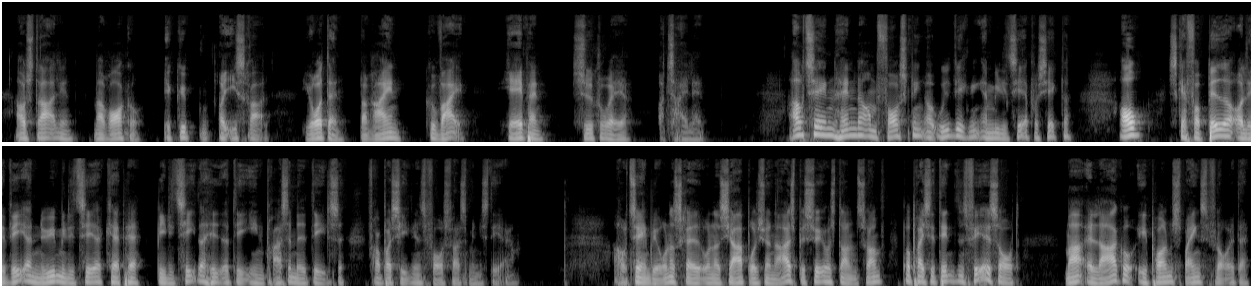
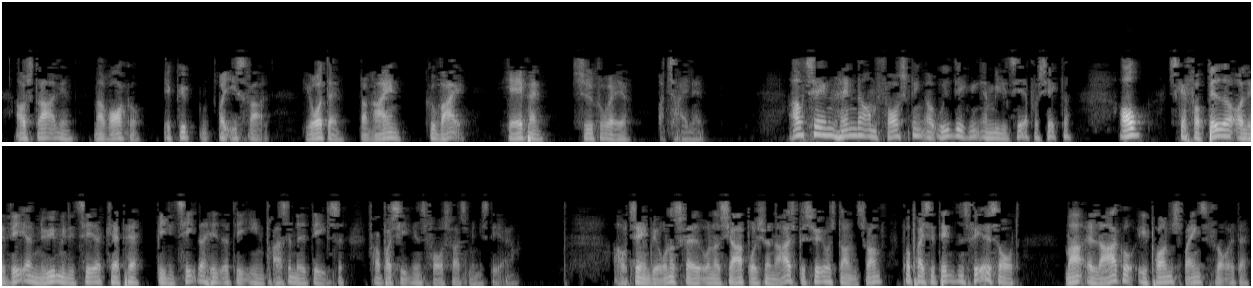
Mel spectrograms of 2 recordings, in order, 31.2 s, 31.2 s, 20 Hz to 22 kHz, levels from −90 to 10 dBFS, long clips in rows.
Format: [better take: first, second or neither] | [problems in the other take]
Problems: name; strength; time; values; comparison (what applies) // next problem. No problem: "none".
first | garbled, watery; badly; nothing above 4.5 kHz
